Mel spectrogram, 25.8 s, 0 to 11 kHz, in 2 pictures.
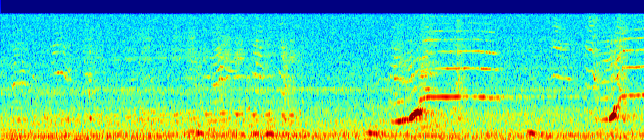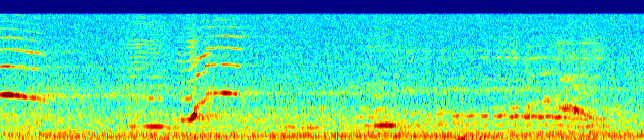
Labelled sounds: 0.2	1.4	humpback whale, 1.3 to 3.8 kHz
4.2	5.3	humpback whale, 1.3 to 3.7 kHz
7.6	10.2	humpback whale, 0.90 to 6.3 kHz
11.0	13.9	humpback whale, 0.80 to 7.6 kHz
15.3	18.1	humpback whale, 0.80 to 8.0 kHz
22.7	24.7	humpback whale, 0.80 to 3.9 kHz

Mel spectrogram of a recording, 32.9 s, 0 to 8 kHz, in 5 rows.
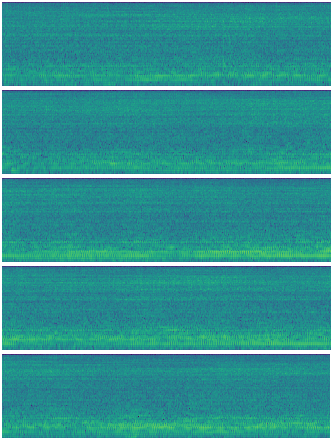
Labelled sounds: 1.0	1.7	vessel noise, 4.3 to 5.0 kHz
4.1	4.5	vessel noise, 6.4 to 6.9 kHz
19.8	20.6	vessel noise, 5.6 to 7.3 kHz
23.5	23.8	vessel noise, 5.4 to 5.5 kHz

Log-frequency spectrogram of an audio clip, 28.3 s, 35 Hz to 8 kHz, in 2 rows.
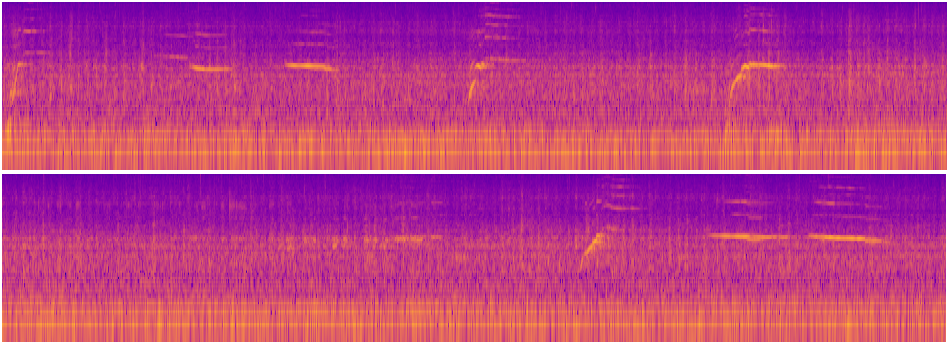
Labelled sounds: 0.1	0.7	humpback whale, 0.78 to 7.8 kHz
2.3	3.4	humpback whale, 0.81 to 2.9 kHz
4.2	5.1	humpback whale, 0.84 to 6.1 kHz
7.0	7.8	humpback whale, 0.81 to 7.7 kHz
11.0	11.7	humpback whale, 0.78 to 6.6 kHz
17.6	17.9	humpback whale, 2.5 to 2.9 kHz
23.0	23.8	humpback whale, 0.78 to 6.6 kHz
24.8	25.7	humpback whale, 0.88 to 3.4 kHz
26.3	27.5	humpback whale, 0.81 to 8.0 kHz

